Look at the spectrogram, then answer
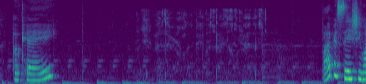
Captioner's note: more whispering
